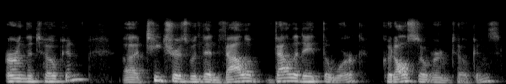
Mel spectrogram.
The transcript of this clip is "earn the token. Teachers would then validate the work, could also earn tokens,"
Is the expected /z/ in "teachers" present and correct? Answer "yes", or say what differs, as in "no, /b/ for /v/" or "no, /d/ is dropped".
yes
